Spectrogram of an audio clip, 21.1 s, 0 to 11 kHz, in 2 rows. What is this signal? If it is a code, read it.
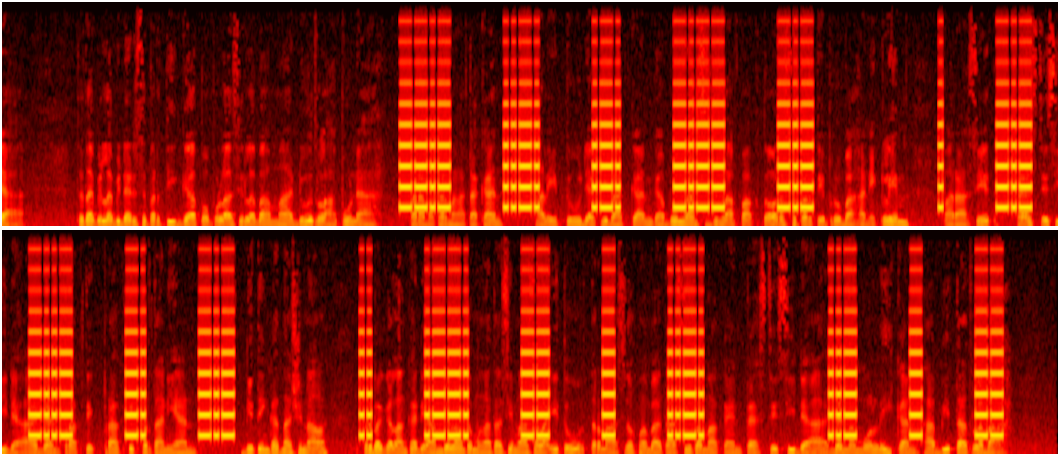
Morse code, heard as electronic beeps, machine-sent, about 31 wpm, spaced as for 13 wpm, 1000 Hz. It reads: QFRYK EKXNK IPMTF …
